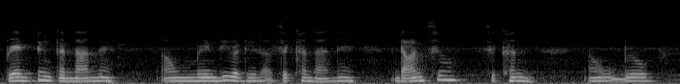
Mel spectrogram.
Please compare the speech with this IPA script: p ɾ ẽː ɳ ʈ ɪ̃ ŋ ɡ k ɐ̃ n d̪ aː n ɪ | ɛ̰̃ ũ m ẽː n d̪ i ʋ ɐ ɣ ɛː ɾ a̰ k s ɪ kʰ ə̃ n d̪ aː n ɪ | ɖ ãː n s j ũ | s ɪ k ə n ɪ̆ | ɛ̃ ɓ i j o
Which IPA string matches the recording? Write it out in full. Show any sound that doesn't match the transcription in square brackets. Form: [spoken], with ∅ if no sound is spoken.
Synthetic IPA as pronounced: p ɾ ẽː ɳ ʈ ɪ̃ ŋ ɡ k ɐ̃ n d̪ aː n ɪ | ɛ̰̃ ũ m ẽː n d̪ i ʋ ɐ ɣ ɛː ɾ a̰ [∅] s ɪ kʰ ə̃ n d̪ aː n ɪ | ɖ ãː n s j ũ | s ɪ [kʰ] ə n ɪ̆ | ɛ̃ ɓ i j o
